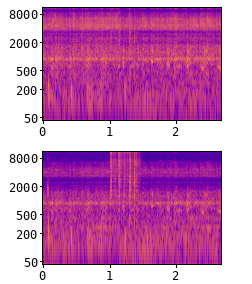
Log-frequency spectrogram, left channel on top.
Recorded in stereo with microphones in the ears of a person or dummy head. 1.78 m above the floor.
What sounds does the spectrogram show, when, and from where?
0.0 s a lawn mower: 70° left (ahead or behind)
1.0 s a crack: 40° right (ahead or behind)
